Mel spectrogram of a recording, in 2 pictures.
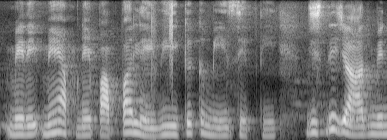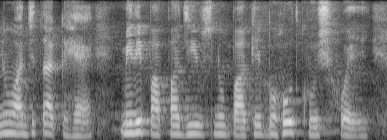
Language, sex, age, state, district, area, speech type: Punjabi, female, 30-45, Punjab, Kapurthala, urban, spontaneous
